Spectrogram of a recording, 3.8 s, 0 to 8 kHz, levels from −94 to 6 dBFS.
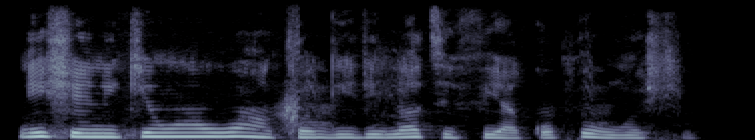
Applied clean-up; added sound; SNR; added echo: neural mask model DeepFilterNet 3.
